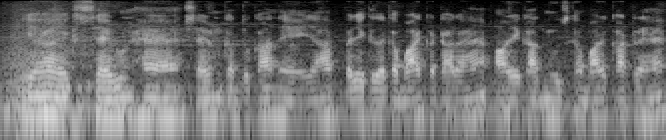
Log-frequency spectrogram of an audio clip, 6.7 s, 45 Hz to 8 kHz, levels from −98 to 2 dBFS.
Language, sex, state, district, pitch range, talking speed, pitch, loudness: Hindi, male, Bihar, Jahanabad, 100-105 Hz, 215 wpm, 100 Hz, -24 LUFS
